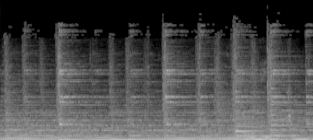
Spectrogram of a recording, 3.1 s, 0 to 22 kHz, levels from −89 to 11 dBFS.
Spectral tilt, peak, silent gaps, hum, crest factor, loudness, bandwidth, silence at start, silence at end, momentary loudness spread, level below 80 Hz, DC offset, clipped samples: -4.5 dB/octave; -4 dBFS; none; none; 16 dB; -19 LUFS; 19 kHz; 0 s; 0 s; 4 LU; -42 dBFS; under 0.1%; under 0.1%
